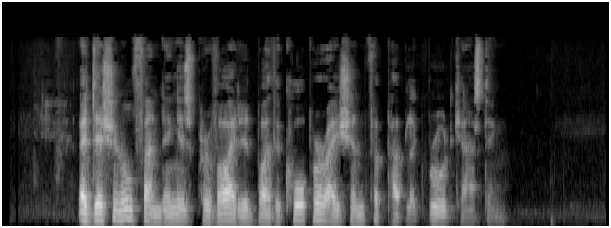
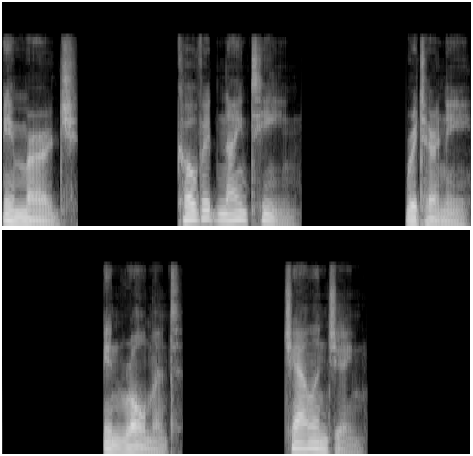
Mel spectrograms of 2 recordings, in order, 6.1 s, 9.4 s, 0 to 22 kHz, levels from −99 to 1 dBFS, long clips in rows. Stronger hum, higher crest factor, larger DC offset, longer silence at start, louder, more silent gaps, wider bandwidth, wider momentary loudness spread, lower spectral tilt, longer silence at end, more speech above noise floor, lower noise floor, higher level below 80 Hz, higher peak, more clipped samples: neither; about the same, 22 dB vs 18 dB; neither; first, 0.75 s vs 0 s; second, -28 LUFS vs -23 LUFS; second, none vs 0.76-1.75 s, 2.99-4.04 s, 4.69-5.70 s, 6.50-7.51 s; about the same, 11.5 kHz vs 11.5 kHz; second, 13 LU vs 18 LU; second, -4.5 dB/octave vs -6.5 dB/octave; about the same, 1.15 s vs 1.1 s; second, 45 dB vs over 69 dB; second, -73 dBFS vs under -90 dBFS; second, -76 dBFS vs -40 dBFS; about the same, -6 dBFS vs -6 dBFS; neither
